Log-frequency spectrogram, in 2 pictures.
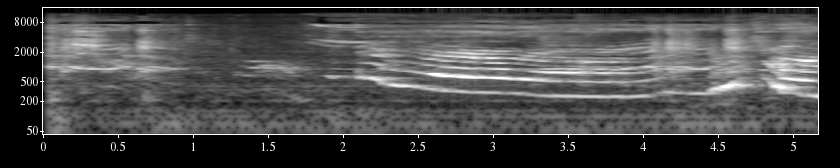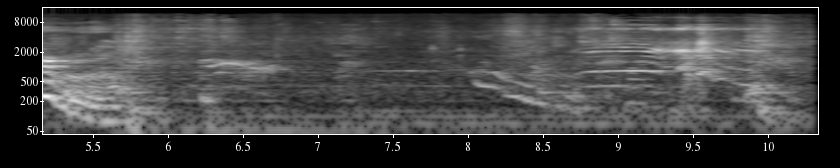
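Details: A Rottweiler gives drawn-out, wavering howls that sag low and then swing back up as he 'chats' with a young relative, whose voice is heard nearby.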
